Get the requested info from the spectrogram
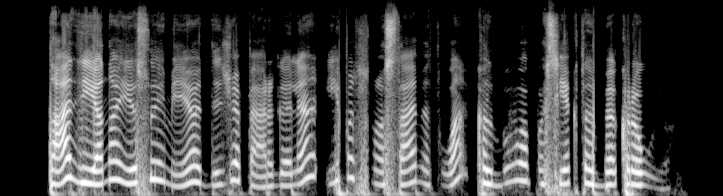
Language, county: Lithuanian, Vilnius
